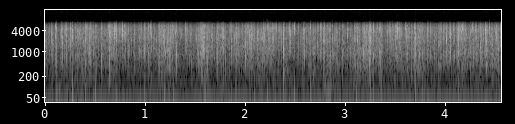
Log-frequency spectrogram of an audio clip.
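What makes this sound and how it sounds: Hands crumple a small, crinkly recycled plastic makeup bag while nails scratch across the plastic. The result is a steady, dense, bright crackling with quick sharp snaps and almost no low end throughout.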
